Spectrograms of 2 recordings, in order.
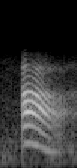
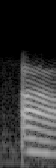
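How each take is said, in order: First: The pitch falls sharply from high to low. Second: The pitch dips low, then rises. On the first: "Yang keempat nadanya turun kayak orang marah. Disentak ya" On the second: "Yang ketiga itu nadanya lengkung"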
